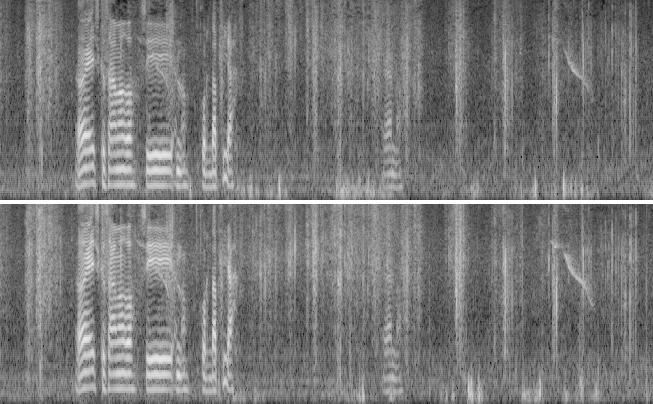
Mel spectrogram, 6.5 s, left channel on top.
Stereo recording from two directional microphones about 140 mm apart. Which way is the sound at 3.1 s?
50° right (ahead or behind).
